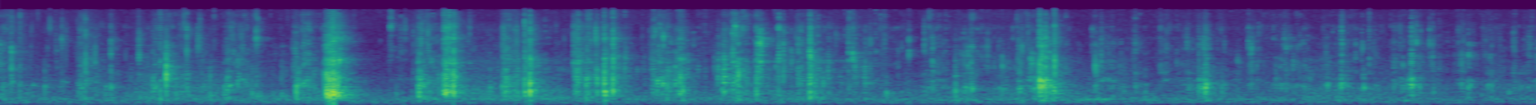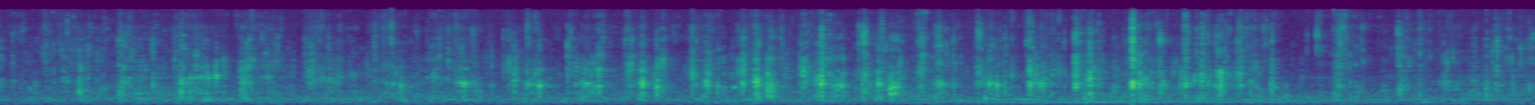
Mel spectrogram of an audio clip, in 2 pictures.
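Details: Pack of pet dogs eating a raw food diet indoors, a dense run of sharp crunches and wet chewing clicks, bursts every fraction of a second, louder snaps near the start and around seven seconds.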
